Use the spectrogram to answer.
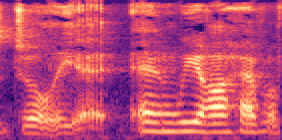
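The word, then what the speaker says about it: Joliet: kept calling our city juliet our city is not juliet it is juliet and we all have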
